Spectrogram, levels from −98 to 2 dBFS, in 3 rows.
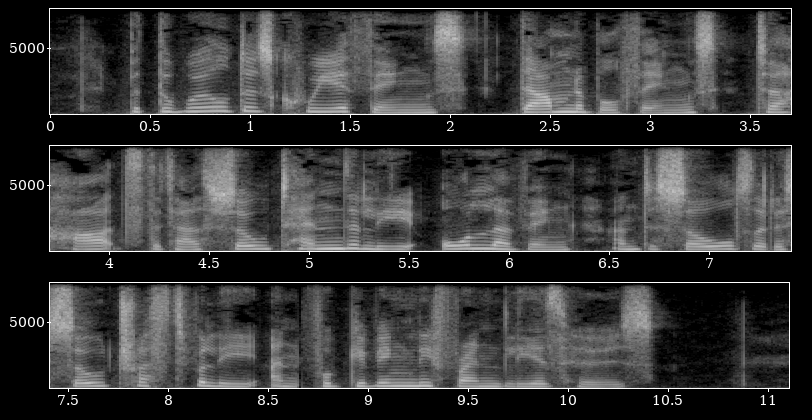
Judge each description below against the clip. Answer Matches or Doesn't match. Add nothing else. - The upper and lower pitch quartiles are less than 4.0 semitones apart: Matches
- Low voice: Doesn't match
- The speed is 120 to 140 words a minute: Doesn't match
